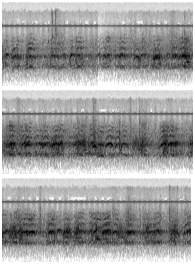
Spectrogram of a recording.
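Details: Flock of geese by a river, caught on trail camera, giving a constant clamour of overlapping nasal honks at roughly one a second, with a thin steady high tone in the background.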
